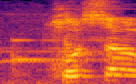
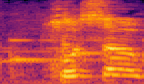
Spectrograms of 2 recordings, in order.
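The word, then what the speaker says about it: Xhosa: independent petty sotho venda hossa and that is jose with a click that's how you pronounce an x swazi that's tough that's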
